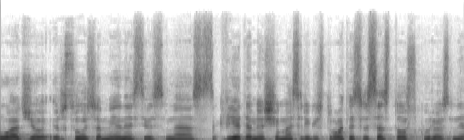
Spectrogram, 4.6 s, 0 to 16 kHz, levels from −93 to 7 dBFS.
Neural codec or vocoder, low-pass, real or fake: codec, 32 kHz, 1.9 kbps, SNAC; 14.4 kHz; fake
